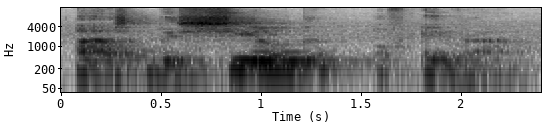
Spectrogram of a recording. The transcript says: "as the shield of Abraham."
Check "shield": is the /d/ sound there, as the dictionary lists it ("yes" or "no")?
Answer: yes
